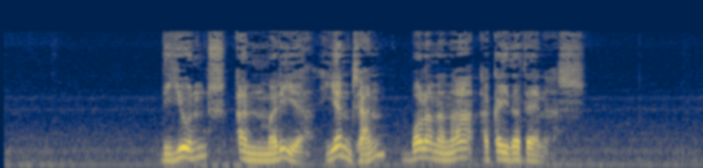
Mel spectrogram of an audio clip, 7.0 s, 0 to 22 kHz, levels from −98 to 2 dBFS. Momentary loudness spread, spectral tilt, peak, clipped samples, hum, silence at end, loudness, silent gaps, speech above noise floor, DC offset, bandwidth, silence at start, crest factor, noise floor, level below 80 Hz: 17 LU; -5.5 dB/octave; -2 dBFS; under 0.1%; none; 1.25 s; -19 LUFS; none; 39 dB; under 0.1%; 11.5 kHz; 1.6 s; 20 dB; -57 dBFS; -52 dBFS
